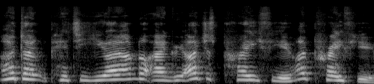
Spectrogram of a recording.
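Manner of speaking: play-acted, high, pointedly passive-aggressive pious tone. Mocking what people say about praying for someone: imitating a passive-aggressive tone. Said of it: "it's so passive aggressive when people say it".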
